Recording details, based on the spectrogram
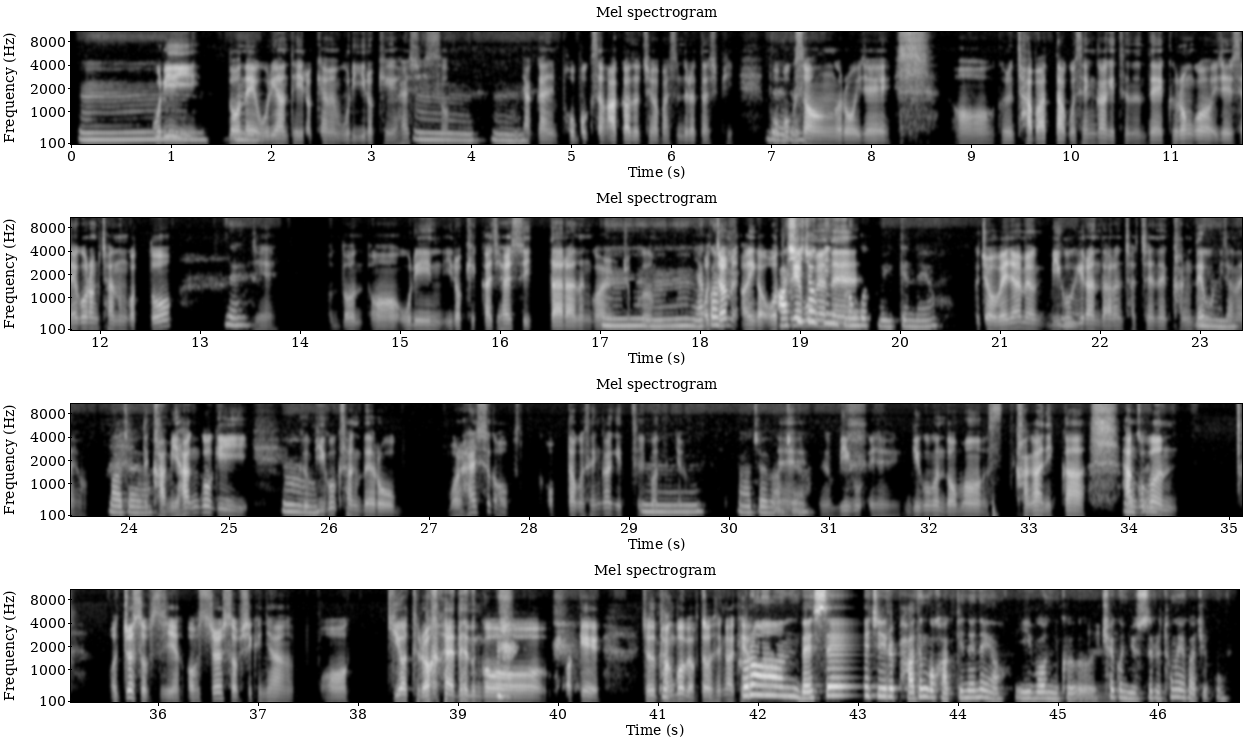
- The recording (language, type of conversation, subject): Korean, unstructured, 최근 뉴스 중에서 가장 기억에 남는 사건은 무엇인가요?
- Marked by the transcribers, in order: teeth sucking; tapping; lip smack; laughing while speaking: "들어가야"; laugh; distorted speech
